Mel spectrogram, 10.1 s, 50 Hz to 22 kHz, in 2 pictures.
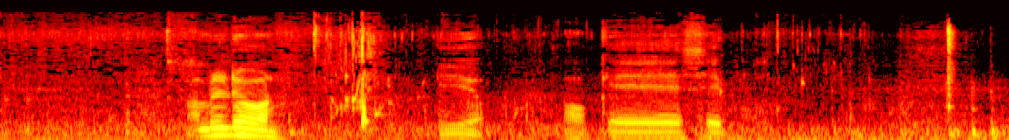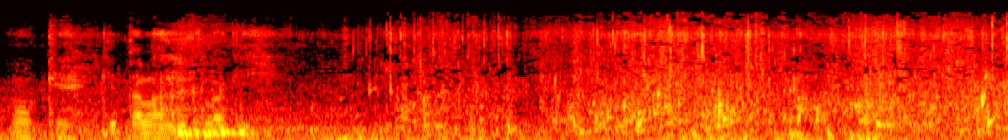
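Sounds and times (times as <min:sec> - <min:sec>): seawater sloshing and trickling: 0:00.0 - 0:10.0.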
